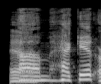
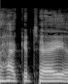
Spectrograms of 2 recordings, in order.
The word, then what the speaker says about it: Hecate: Heckett or Hecate as the witches pronounce it.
